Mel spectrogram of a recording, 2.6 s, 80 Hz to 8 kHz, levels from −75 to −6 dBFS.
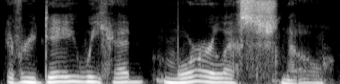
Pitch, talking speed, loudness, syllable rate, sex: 150 Hz, 190 wpm, -14 LUFS, 4.1 syllables/s, male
